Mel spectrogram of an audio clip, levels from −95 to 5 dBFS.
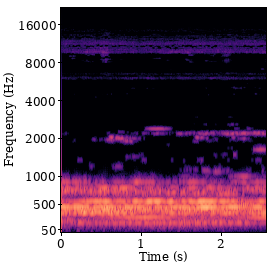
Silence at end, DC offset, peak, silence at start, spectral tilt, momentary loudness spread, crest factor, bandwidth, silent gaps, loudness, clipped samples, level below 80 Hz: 0 s; under 0.1%; -6 dBFS; 0 s; -10.5 dB/octave; 4 LU; 14 dB; 12 kHz; none; -19 LUFS; under 0.1%; -70 dBFS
